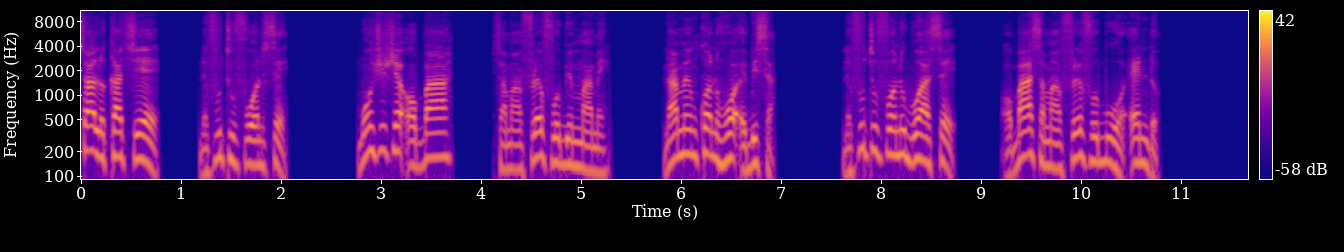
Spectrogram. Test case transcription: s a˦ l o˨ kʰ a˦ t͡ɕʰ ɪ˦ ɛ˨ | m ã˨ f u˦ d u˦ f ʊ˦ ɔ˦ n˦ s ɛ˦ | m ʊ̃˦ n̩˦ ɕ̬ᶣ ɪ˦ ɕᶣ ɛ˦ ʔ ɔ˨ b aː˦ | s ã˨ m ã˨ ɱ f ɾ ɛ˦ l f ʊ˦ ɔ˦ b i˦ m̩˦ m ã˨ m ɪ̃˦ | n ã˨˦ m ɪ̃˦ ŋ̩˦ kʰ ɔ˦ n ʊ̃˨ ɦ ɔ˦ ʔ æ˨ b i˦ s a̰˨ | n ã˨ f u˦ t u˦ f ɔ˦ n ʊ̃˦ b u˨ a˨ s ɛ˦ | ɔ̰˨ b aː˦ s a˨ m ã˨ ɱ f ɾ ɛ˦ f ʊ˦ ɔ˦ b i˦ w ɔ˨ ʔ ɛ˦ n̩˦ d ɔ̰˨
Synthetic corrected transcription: s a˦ l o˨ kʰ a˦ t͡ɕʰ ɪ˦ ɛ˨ | n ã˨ f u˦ t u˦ f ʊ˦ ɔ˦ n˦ s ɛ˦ | m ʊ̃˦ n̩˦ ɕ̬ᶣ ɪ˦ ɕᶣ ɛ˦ ʔ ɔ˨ b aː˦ | s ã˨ m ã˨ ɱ f ɾ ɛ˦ f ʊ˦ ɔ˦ b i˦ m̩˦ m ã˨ m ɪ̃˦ | n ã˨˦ m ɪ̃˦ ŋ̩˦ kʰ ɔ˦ n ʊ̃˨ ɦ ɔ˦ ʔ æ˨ b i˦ s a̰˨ | n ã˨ f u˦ t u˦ f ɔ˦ n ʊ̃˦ b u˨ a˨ s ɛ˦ | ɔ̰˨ b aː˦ s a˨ m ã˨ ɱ f ɾ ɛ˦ f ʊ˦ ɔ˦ b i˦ w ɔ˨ ʔ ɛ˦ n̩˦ d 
